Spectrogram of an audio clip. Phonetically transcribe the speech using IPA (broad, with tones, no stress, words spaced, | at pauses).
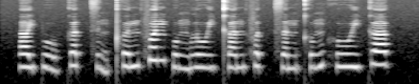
ɐ˨jpuː˨˩kɐ˨˥t̚ t͡sɪ˨˩ŋpʰɵ˨˧nfɐ˥n pʊ˨ŋluː˨jkʰɐ˨˧nfɐ˧t̚ t͡sɐ˨nkʰʊ˨˥ŋ huː˧jkɐ˥k̚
